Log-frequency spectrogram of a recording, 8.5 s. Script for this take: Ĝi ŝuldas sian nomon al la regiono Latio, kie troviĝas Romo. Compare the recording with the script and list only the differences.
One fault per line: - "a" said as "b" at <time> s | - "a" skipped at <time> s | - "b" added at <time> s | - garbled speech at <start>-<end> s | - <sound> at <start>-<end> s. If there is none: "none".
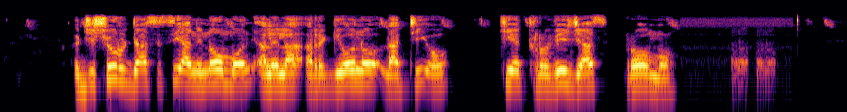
- laugh at 7.3-7.8 s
